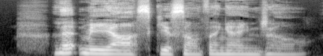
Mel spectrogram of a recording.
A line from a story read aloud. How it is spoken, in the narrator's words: said, his words a bit slurred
